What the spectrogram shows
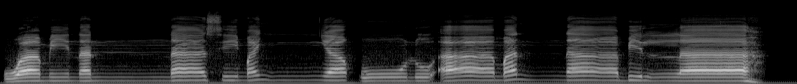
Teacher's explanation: Itu nun sukun bertemu dengan ya. Di sana kita wajib untuk mendengungkan ya. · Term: idgham bi gunnah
